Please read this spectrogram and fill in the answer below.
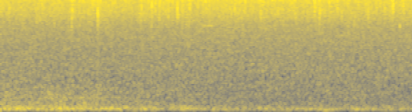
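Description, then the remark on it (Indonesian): Steady rain falls continuously, a dense even hiss with faint patter on surfaces, moderately loud, with no voices present. “Hujan hari ini dan juga untuk hujan hari esok yang mungkin akan datang kembali.”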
